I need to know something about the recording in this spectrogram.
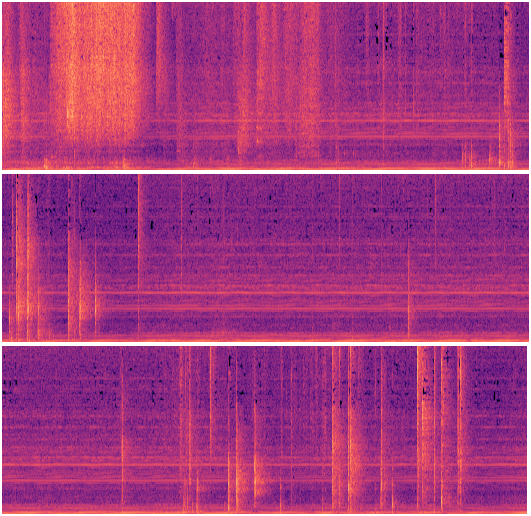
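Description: A steady low hum throughout, with scattered soft clicks and short spurts from a plastic squeeze bottle of mayonnaise being squeezed out in thin streams. The spurts are most frequent about ten seconds in and again near the end.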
